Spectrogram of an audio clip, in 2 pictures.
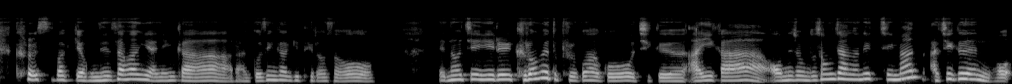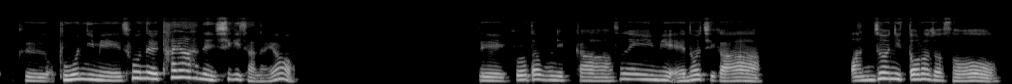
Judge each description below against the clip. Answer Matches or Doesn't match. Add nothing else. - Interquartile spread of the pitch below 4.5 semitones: Doesn't match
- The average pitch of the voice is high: Matches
